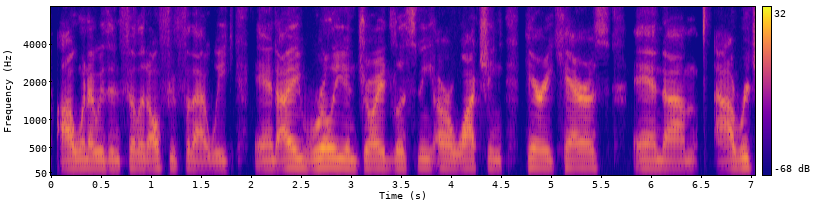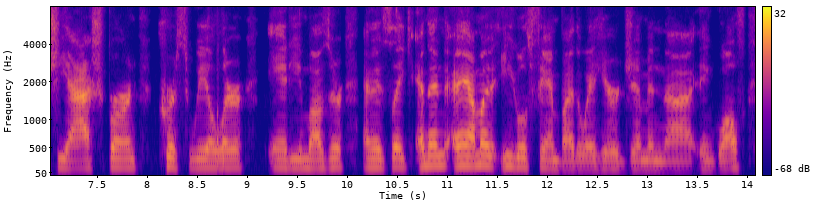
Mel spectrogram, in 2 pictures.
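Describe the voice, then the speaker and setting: A man of about fifty hosting a casual interview, speaking haltingly as an enthusiastic sports fan. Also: a little high, level tone, fairly bright tone, no echo. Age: around 50. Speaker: talk show host.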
